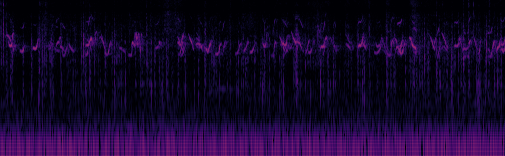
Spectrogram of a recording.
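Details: Chicks keep up rapid, high, wavering peeps in a continuous overlapping flock chorus against a strong low hum.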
